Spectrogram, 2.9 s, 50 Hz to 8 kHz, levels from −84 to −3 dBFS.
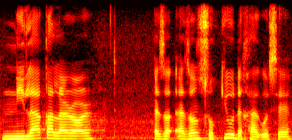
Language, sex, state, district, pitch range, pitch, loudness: Assamese, male, Assam, Sonitpur, 145-170 Hz, 155 Hz, -17 LUFS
